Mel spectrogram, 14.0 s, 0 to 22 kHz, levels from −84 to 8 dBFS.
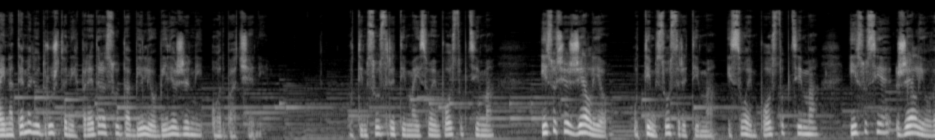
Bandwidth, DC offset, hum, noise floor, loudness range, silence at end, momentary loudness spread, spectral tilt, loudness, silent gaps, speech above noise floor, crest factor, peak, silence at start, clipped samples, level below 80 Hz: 16.5 kHz; under 0.1%; none; -42 dBFS; 5 LU; 0 s; 18 LU; -5 dB/octave; -19 LUFS; none; 23 dB; 18 dB; -2 dBFS; 0 s; under 0.1%; -48 dBFS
